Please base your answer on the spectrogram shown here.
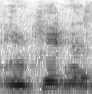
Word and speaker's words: Echidna: So basically we have Robot and Echidnas and Shitnas, I don't know how to say it.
